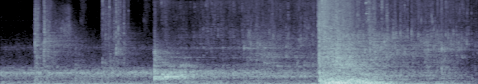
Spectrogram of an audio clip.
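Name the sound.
toilet flushing in the video game Selaco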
